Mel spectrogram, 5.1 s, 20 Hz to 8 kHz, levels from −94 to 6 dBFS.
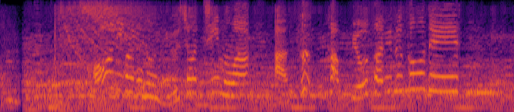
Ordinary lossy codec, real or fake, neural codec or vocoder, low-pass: Opus, 16 kbps; real; none; 7.2 kHz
